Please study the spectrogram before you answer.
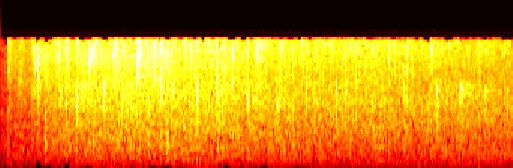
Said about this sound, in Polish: Niech nasze oklaski i uśmiechy na twarzach będą najpiękniejszym pozdrowieniem przekazanym wszystkim słuchaczom Radia Maryja, w sposób szczególny naszym najmłodszym przyjaciołom, a zatem brawa dla nich.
